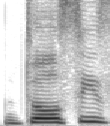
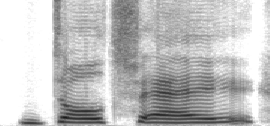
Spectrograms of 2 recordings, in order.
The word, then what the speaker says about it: Dolce: got the actual pronunciation, I was saying it all Italianike. Dolce. And now I actually wonder if when I order my cinnamon Dolce lattes at Starbucks, I'm doing it wrong.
